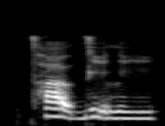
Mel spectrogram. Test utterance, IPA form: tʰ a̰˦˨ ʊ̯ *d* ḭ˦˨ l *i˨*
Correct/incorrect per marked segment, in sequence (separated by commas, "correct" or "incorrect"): correct, correct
